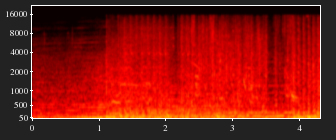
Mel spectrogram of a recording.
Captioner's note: action music playing; gunfire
